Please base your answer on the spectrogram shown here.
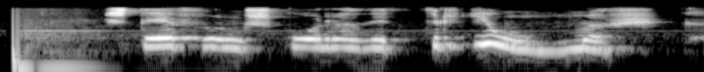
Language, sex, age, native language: Icelandic, female, 7, Icelandic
